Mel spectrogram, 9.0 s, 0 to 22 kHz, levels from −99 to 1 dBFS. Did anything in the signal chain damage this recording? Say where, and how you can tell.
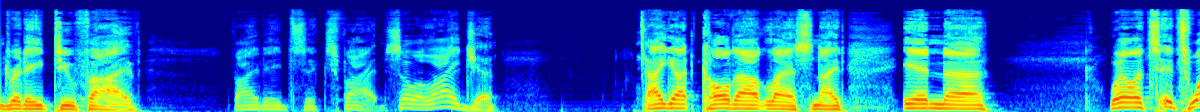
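Yes. Between 3.34 and 3.81 s the level changes by around 15 dB, and it does so in audible steps rather than a glide. This is zipper noise from a gain stage in the digital processing, at the driver or buffer level. The gain moves in 3 dB increments with no smoothing, about fifteen times a second, and each jump leaves a small click on the speech, heard as a brief ticking zip.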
